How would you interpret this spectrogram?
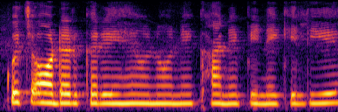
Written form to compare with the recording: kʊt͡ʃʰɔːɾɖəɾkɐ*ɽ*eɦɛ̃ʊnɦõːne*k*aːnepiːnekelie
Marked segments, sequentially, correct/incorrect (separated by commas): incorrect, incorrect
